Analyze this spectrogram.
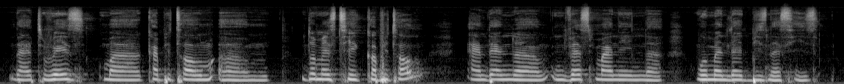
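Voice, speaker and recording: A woman with a fairly high pitch speaks at a fairly slow pace in a dark, mellow tone. Her intonation is fairly even. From Côte d'Ivoire. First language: French. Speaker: investor, investment club vice president. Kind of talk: panel discussion.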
